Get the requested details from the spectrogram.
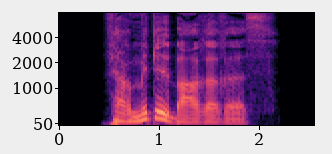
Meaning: strong/mixed nominative/accusative neuter singular comparative degree of vermittelbar
- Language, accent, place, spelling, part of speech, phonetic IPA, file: German, Germany, Berlin, vermittelbareres, adjective, [fɛɐ̯ˈmɪtl̩baːʁəʁəs], De-vermittelbareres.ogg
